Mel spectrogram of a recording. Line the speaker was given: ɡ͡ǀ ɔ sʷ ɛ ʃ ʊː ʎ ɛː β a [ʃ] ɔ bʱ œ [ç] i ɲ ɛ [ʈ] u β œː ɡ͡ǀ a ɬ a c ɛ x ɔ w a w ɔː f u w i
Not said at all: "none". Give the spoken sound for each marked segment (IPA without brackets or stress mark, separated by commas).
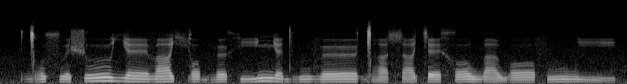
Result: ç, x, dʱ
